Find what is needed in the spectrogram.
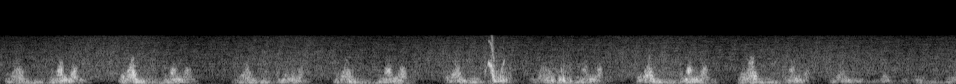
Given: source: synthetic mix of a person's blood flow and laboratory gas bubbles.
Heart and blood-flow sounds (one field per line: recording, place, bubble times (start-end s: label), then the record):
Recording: Doppler ultrasound of blood flow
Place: precordium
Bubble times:
4.85-5.09 s: bubbles
5.45-5.75 s: bubbles
From the record:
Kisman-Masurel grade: 223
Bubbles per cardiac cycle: several, 3 to 8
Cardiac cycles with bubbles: 10 to 50%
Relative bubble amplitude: loud (0.450 to 0.775)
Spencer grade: 2 (many but less than half of the cardiac periods contain bubble signals, singularly or in groups)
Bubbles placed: only in the low amplitude regions of the cardiac cycle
